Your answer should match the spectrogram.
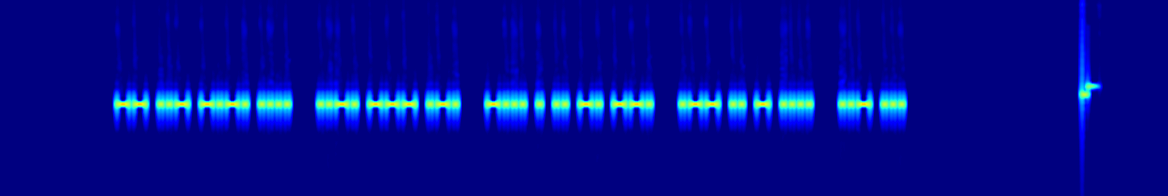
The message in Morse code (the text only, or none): MUCH FOR BEING WITH US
